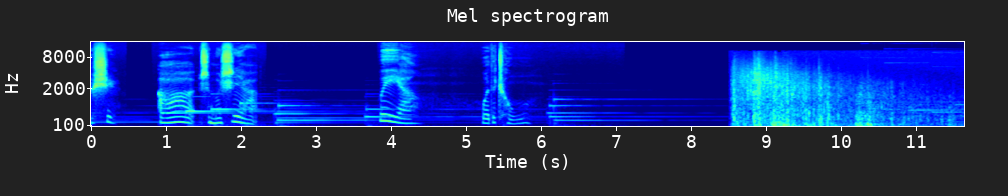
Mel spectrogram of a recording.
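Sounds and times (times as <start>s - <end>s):
speech: 0.0s - 2.6s, 3.8s - 4.4s, 5.2s - 5.9s
thunder: 8.5s - 11.6s.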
